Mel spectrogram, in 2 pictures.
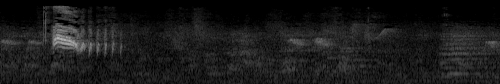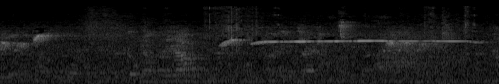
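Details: White-rumped shama sounds meant to rouse a male to fight against a female lure: a loud buzzy burst, scattered chirps and short whistles, then a long level high whistle held for about two seconds, with background hum.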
